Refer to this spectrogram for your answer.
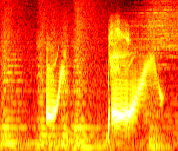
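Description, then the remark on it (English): Two springy boing sounds, each a quick rising and wobbling tone like a trampoline bounce, the second longer and louder, with no talking. “Trampoline.”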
